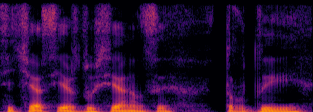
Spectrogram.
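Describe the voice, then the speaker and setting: A man talks with a very deep, low pitch. His voice is somewhat breathy. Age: 50s. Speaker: student of a hypnosis school giving a testimonial. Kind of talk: testimony.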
